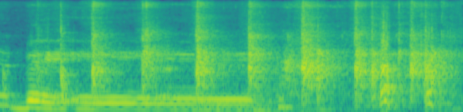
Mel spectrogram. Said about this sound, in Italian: l'applauso mi sembra molto, molto chiaro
